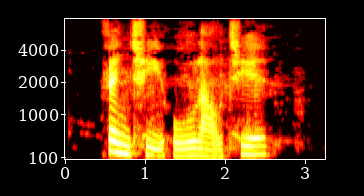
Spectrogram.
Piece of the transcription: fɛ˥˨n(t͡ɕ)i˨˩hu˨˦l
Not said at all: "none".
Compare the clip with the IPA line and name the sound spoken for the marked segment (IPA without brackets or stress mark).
t͡ɕʰ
